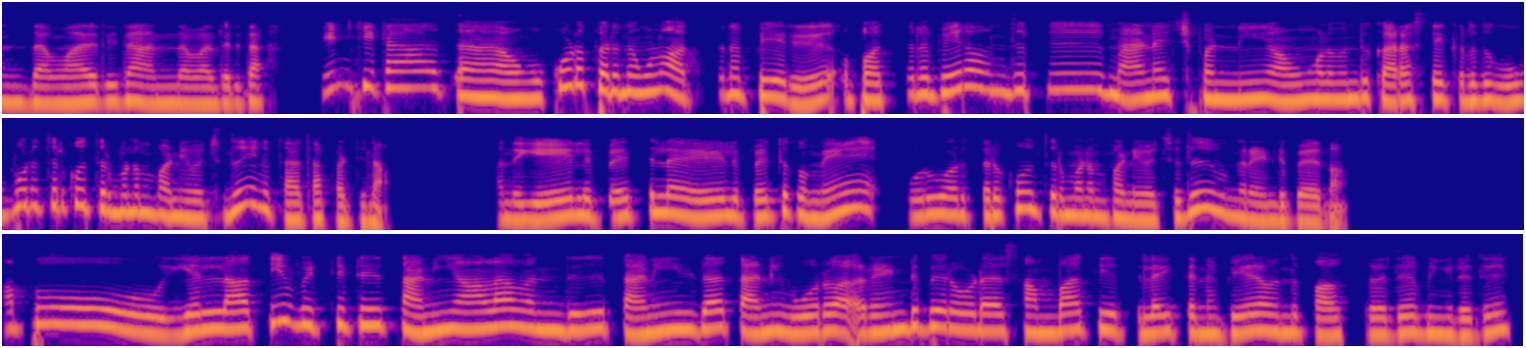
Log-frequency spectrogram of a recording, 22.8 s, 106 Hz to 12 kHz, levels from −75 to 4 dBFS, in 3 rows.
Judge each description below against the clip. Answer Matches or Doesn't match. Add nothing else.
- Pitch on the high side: Matches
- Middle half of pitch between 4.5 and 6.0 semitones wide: Doesn't match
